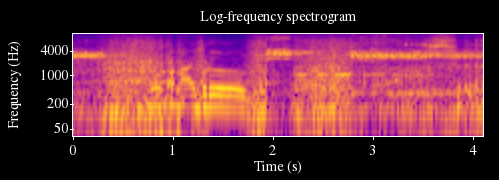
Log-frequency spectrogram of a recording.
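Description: Steady roadside traffic noise, with a person's voice briefly in the middle and a thin, high, steady whine through the second half.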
